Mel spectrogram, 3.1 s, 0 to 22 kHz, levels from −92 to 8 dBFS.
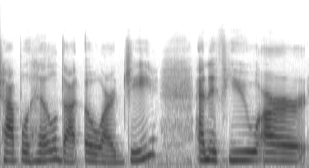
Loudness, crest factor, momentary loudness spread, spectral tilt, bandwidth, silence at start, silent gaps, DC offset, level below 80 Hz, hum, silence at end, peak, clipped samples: -22 LUFS; 16 dB; 8 LU; -7 dB/octave; 8 kHz; 0 s; none; under 0.1%; -56 dBFS; none; 0.05 s; -6 dBFS; under 0.1%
